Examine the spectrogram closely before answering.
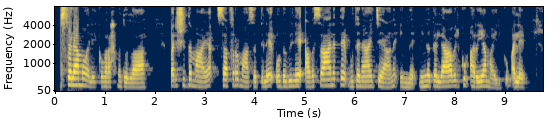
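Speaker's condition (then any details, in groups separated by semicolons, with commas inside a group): No condition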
